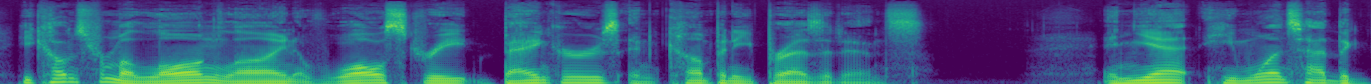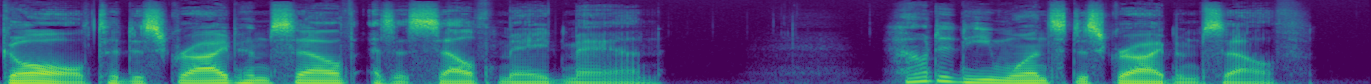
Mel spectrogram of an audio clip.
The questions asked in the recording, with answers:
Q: How did he once describe himself?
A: He once described himself as a self-made man.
